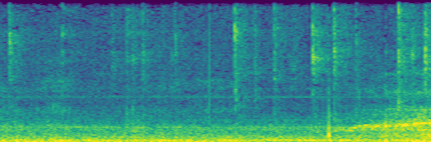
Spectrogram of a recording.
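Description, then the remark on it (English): Soft, quick clicks of typing on a computer keyboard as someone types a new name for a rating scale, a steady run of keystrokes heard fairly quietly over a low background hum, with no voices. “I'm just typing it.”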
